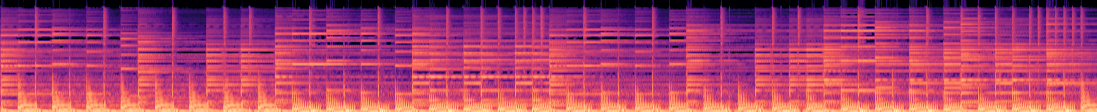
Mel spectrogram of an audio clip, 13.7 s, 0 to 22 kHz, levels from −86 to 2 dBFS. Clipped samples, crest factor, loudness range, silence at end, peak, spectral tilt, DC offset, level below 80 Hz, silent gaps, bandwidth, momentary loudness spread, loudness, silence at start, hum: 0.4%; 8 dB; 2 LU; 0 s; 0 dBFS; -4.5 dB/octave; under 0.1%; -12 dBFS; none; 17 kHz; 3 LU; -10 LUFS; 0 s; none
